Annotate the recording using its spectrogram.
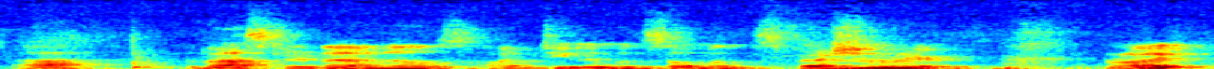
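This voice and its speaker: A man with an Irish accent gives a dharma talk, his voice sitting a little low as he searches thoughtfully for his words. The mic is set back from him, and the meditation hall adds a strong echo with faint noise underneath. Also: fairly even intonation, normal speed. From Ireland. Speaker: Zen teacher giving a dharma talk. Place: meditation hall at a retreat centre. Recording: distant mic in a very echoey room with faint noise.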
